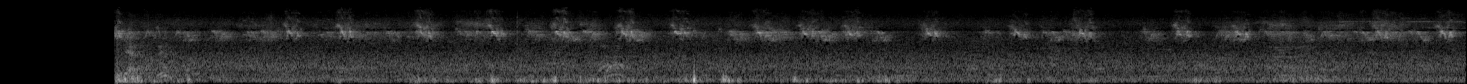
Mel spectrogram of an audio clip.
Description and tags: Birds (at Cloisters NYC )
This sound was recorded at The CLoisters museum in New York City.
